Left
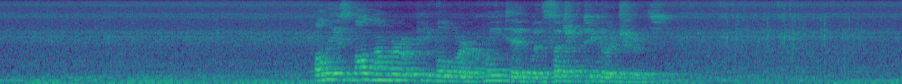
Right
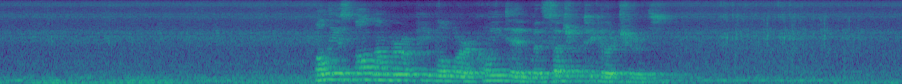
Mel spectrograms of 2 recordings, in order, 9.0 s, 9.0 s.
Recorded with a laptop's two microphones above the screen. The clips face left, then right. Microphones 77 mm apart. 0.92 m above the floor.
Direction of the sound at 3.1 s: 50° left (ahead or behind).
